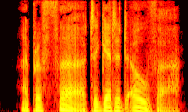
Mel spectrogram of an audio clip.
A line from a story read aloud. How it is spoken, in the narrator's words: she said in a low tone, a spasm of pain crossing her face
